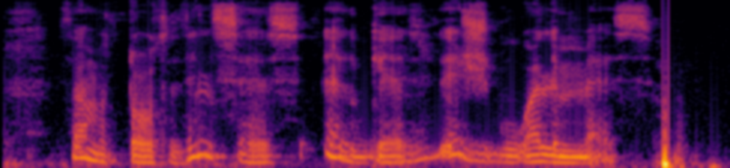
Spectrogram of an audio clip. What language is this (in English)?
Kabyle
